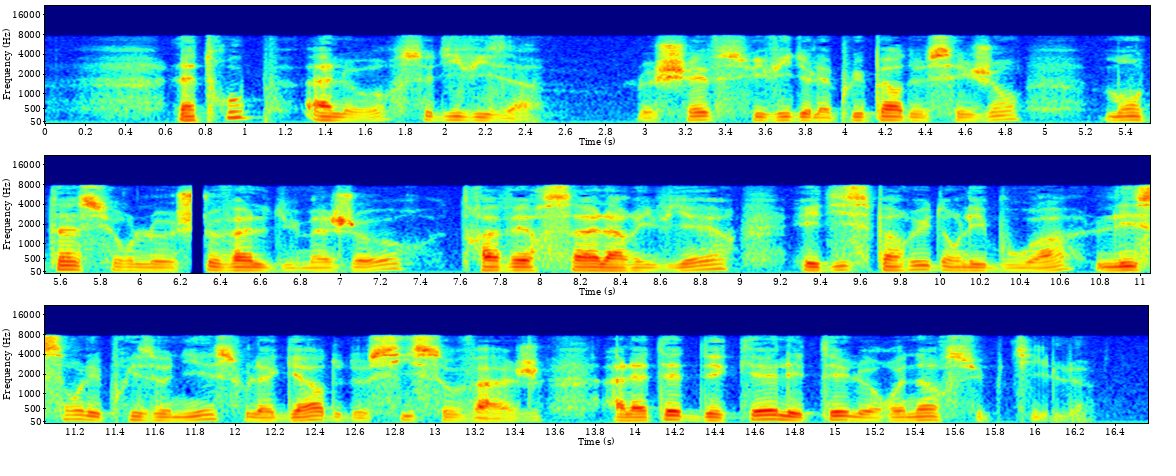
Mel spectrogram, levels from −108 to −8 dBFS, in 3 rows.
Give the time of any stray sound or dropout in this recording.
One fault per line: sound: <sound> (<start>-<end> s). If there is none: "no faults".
sound: dropout (6.3-6.3 s)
